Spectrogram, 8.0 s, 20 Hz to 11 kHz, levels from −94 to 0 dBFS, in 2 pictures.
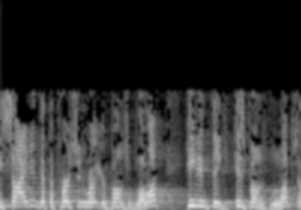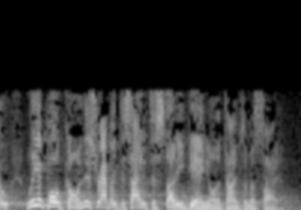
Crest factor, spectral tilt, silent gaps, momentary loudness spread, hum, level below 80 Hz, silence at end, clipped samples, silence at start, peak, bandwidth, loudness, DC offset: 18 dB; -6.5 dB/octave; none; 8 LU; none; -56 dBFS; 0.25 s; under 0.1%; 0 s; 0 dBFS; 6.6 kHz; -18 LUFS; under 0.1%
